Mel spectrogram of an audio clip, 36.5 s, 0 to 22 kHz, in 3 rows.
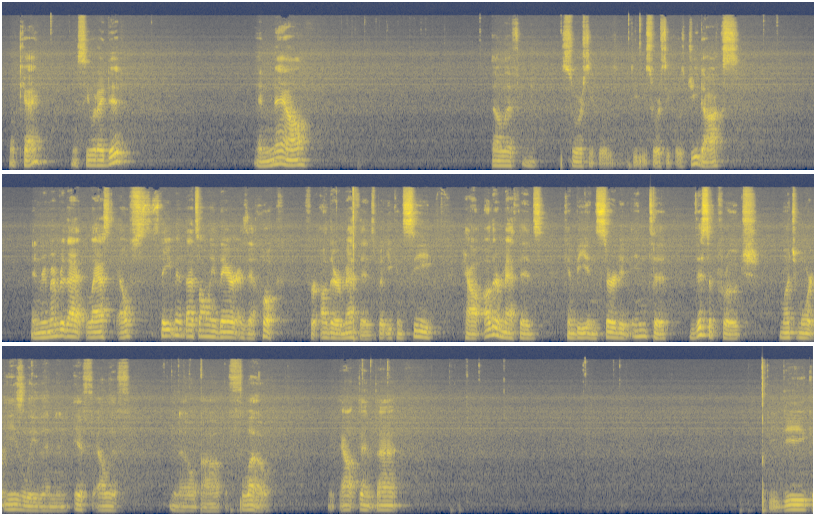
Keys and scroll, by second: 1.0 Up, 5.3 Down, 9.4 shift+v, 9.9 shift+Down, 10.6 Down, 11.5 Down, 17.5 d, 19.0 Down, 19.5 Down, 21.9 p, 23.2 Down, 25.0 Up, 25.9 Up, 26.9 Up, 27.8 shift+v, 28.2 shift+Down, 29.0 Down, 29.9 Down, 30.8 shift+Down, 31.3 shift+,, 31.6 shift+Down, 32.4 Down, 33.2 Down, 35.4 d.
